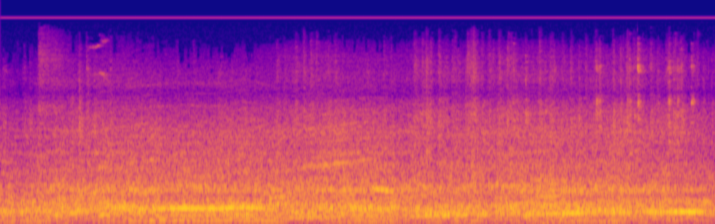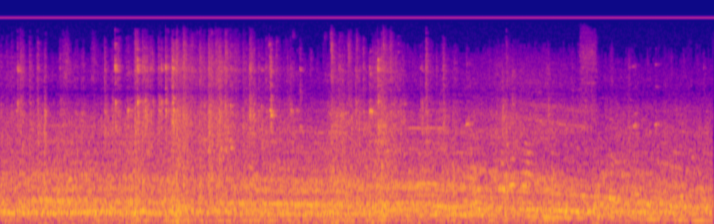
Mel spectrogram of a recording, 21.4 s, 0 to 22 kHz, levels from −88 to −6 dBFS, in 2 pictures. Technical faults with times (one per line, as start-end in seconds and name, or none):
0.00-21.43 video or display buzz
